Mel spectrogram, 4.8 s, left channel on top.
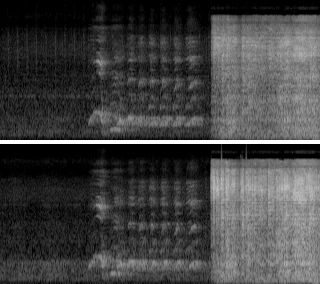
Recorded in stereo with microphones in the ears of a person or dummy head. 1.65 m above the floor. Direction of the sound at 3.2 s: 70° right (ahead or behind).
